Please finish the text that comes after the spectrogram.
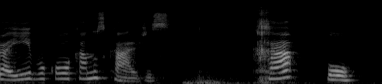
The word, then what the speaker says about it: crapaud: Crapaud. Lembrando que esse A mais U, ele é um O. Imagina o O com acento circunflexo.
